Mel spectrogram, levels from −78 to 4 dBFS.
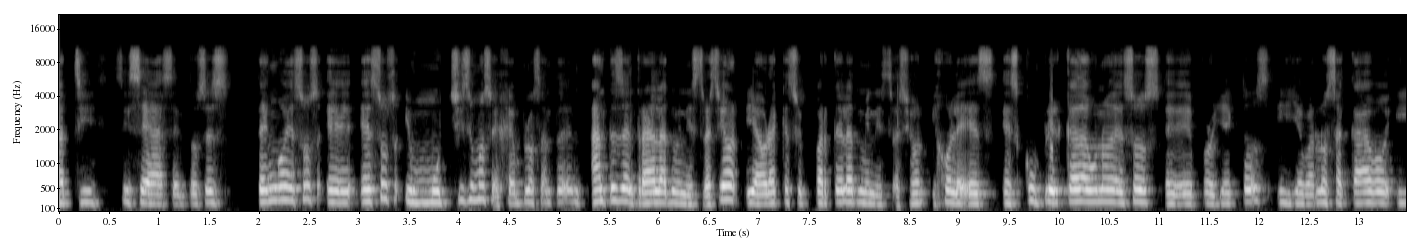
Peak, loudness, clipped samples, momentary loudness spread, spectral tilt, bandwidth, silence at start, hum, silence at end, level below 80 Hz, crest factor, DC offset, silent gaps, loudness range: -2 dBFS; -16 LUFS; under 0.1%; 10 LU; -5 dB/octave; 11 kHz; 0 s; none; 0 s; -56 dBFS; 14 dB; under 0.1%; none; 2 LU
